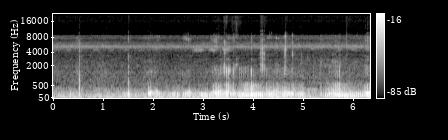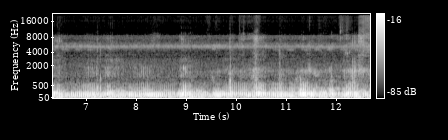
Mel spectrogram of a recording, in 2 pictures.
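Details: Domestic cat purring steadily, a low rumbling buzz with soft rhythmic pulses roughly every one to two seconds as breaths alternate, plus faint clicks and light handling noise.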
